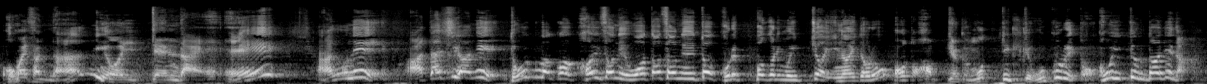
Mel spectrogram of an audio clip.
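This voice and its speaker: A man's voice: very high voice, big pitch swings, moderate pace, exaggerated voice. A man voicing a stubborn, pompous elderly landlord with an old Edo Tokyo accent, drawling and mocking in rakugo storytelling. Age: older.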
